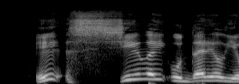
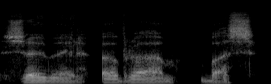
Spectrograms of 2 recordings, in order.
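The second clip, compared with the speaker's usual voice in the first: slow, much softer dull reply; hollow voice; 12 semitones lower, 14 dB quieter, much slower than usual. Acted. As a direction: answer hollowly, half-absent. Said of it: "глухо отозвался тот".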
